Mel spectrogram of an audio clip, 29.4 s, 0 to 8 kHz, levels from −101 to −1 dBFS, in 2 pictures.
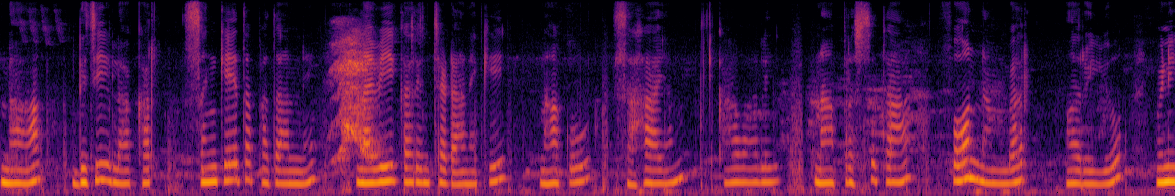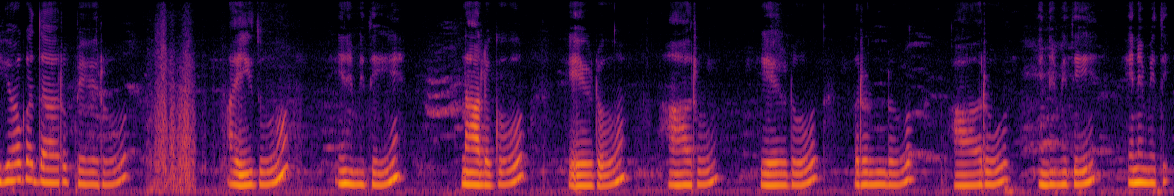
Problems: background sounds at intervals, background conversations at intervals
